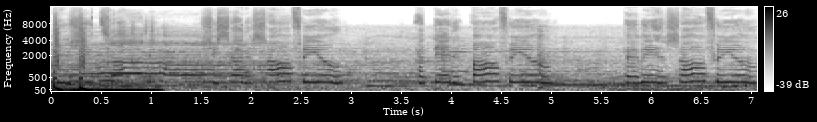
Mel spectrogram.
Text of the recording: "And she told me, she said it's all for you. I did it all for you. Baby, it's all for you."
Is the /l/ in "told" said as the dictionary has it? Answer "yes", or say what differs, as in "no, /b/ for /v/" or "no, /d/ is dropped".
no, /l/ is dropped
